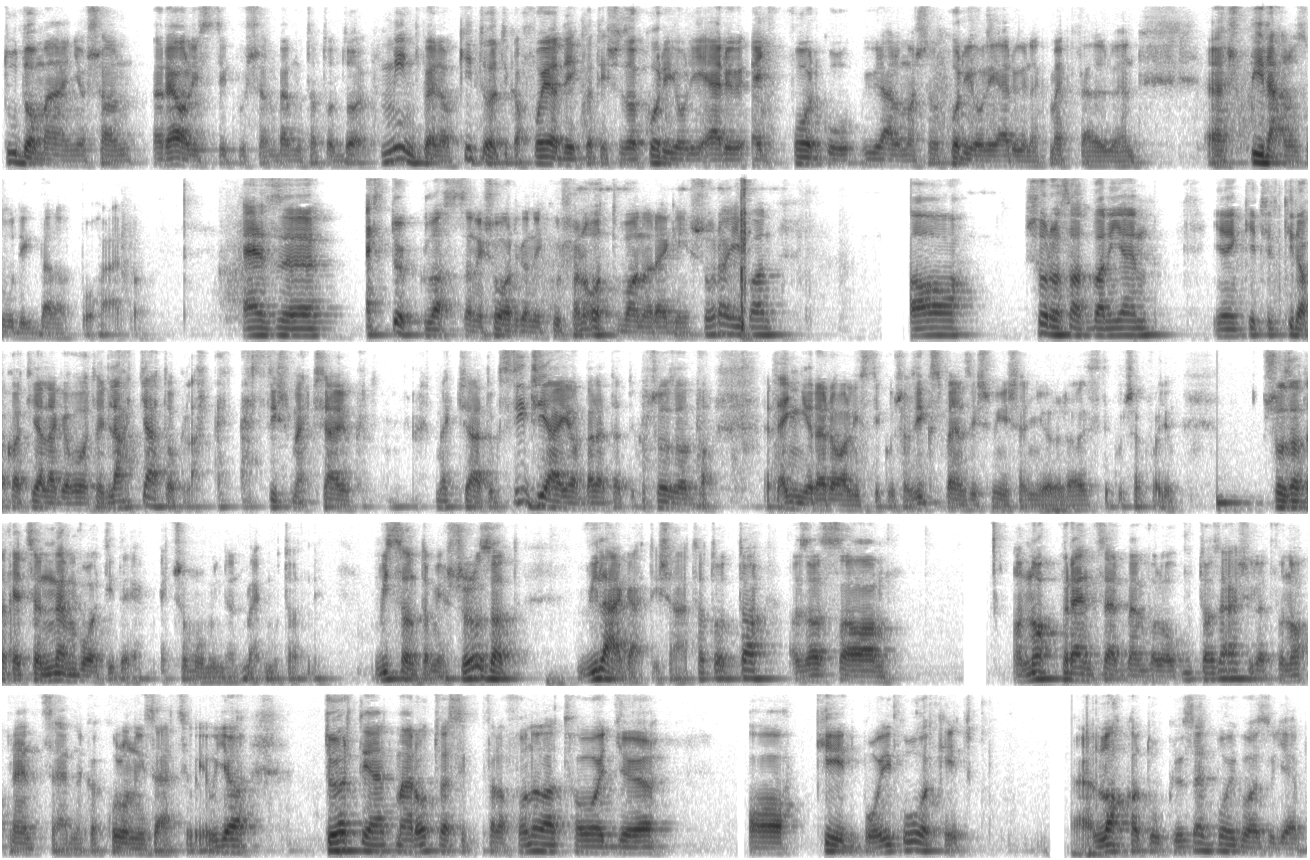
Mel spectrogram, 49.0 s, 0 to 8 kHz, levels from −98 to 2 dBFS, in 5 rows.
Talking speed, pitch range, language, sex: 135 wpm, 95-135 Hz, Hungarian, male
